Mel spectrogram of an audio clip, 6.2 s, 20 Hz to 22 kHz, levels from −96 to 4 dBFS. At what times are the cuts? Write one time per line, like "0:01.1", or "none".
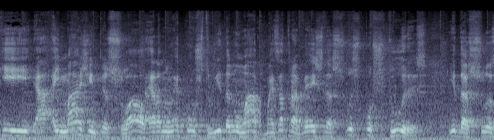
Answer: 0:01.8
0:03.3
